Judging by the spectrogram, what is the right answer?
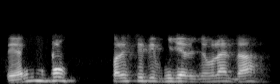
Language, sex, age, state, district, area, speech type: Nepali, male, 60+, West Bengal, Jalpaiguri, rural, conversation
